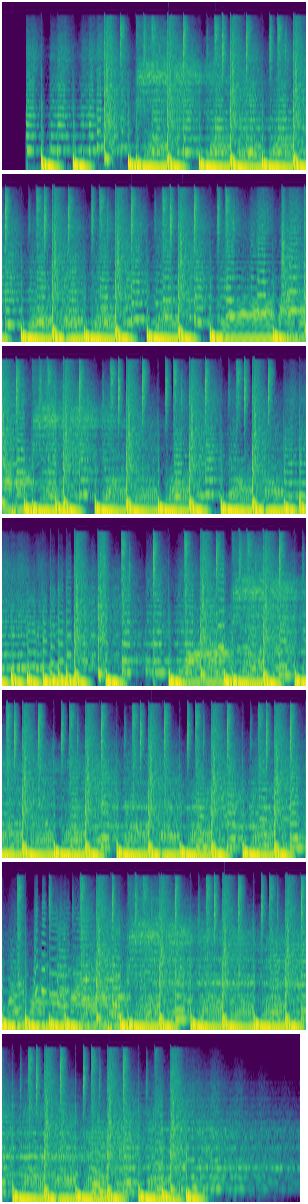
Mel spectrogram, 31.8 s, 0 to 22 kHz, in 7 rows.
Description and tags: Light Lerker Template 01
Heres a little house loop that was a track but there was so much work needed i just turned it into a loop. Enjoy! :D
